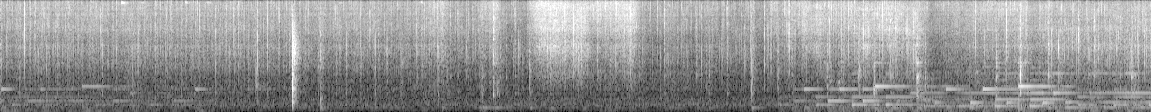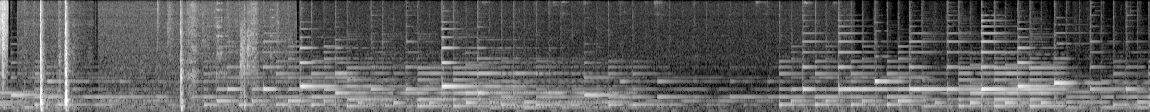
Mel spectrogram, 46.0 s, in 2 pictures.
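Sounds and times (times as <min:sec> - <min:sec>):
greens sizzling in oil: 0:00.0 - 0:23.2
soft piano music: 0:00.0 - 0:46.0
wooden spatula stirring: 0:06.1 - 0:23.2.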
